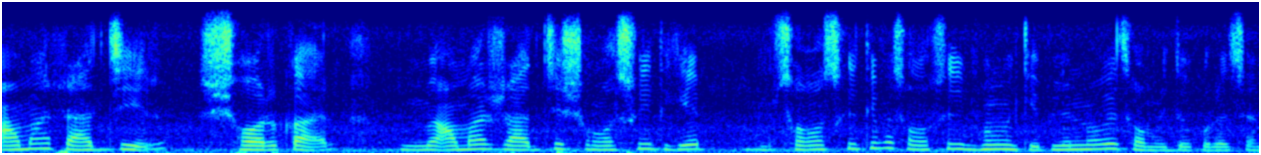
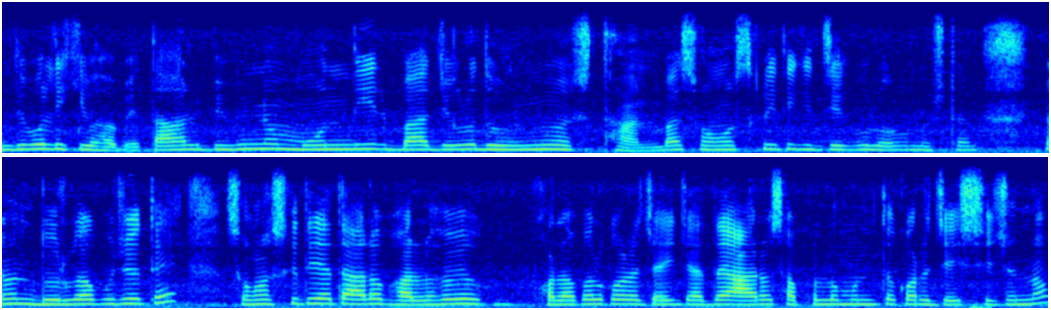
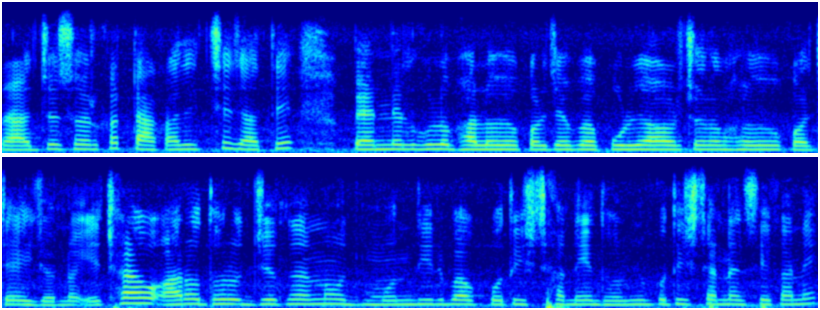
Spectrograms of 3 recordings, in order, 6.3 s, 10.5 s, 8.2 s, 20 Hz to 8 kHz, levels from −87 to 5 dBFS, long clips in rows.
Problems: constant background noise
